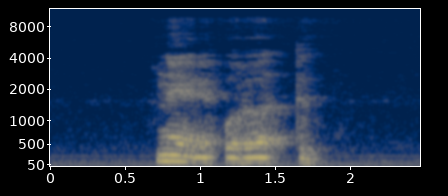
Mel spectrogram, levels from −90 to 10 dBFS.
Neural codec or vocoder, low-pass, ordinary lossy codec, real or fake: none; 9.9 kHz; AAC, 48 kbps; real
